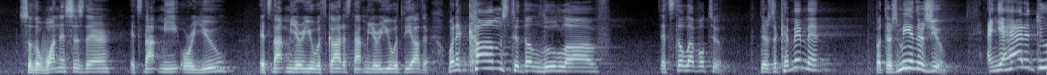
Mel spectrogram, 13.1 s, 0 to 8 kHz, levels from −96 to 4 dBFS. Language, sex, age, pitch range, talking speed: English, male, 40-59, 165-270 Hz, 225 wpm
